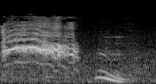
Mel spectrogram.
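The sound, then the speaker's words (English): A machine said to let you hear the screams of peanuts gives a shrill, wavering high-pitched scream lasting under a second, then, after a brief pause, a lower voice-like wail that slides downward and fades. “This is a machine that allows you to hear the screams of peanuts.”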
